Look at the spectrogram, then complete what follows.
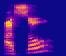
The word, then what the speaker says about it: hustle: It's going to be hustle, so we don't hear that sound.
